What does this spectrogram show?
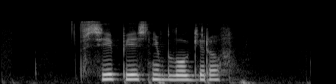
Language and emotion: Russian, neutral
